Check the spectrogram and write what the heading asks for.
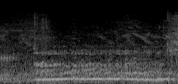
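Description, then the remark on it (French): A single loud, drawn-out trumpeting call of a woolly mammoth, an Ice Age animal, holding a steady low tone for over a second before trailing off, alone with no talking. “Un éléphant”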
